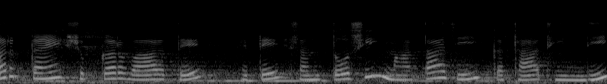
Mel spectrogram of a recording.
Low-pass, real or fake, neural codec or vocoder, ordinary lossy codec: none; real; none; none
